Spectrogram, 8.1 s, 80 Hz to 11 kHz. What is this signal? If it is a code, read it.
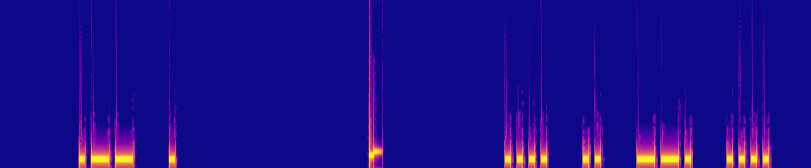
Morse code, heard as a keyed tone, about 20 wpm, spaced as for 14 wpm, 700 Hz. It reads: WE HIGH
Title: 237 Lesson 38f - Letter q - Words 20wpm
